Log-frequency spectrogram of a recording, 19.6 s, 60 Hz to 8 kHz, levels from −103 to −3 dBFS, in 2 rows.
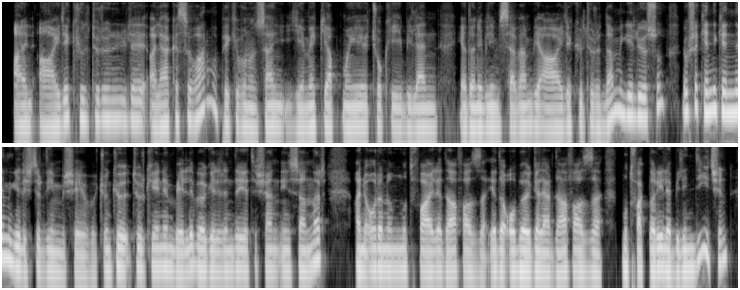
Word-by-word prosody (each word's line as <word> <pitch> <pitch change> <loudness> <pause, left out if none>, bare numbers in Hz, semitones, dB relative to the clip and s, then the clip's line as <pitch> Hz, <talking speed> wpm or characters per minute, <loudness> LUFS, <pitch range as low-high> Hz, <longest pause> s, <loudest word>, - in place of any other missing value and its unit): Ayn 110 0 -1
aile 110 +5 -1
kültürüyle 130 -1 -3
alakası 120 +4 -2
var 160 - 0
mı 215 -10 -6
peki 115 -1 -4
bunun? 105 -2 0
Sen 110 +2 -2 0.2
yemek 105 +1 -3
yapmayı 105 -1 0
çok 105 0 -8
iyi 100 -1 -3
bilen 100 0 -1 0.3
ya 105 0 -2
da 105 -1 +2
ne 100 -1 +2
bileyim 105 -1 +1
seven 105 +2 -1
bir 105 -2 -1
aile 100 +2 -1
kültüründen 110 - -3
mi 180 -3 +2
geliyorsun? 150 +8 0 0.2
Yoksa 175 +5 0
kendi 190 -1 +4
kendine 175 -1 +5
mi 165 -3 +3
geliştirdiğin 110 -3 0
bir - - -5
şey 95 -1 -3
bu? 95 -1 -8
Çünkü 110 +3 0
Türkiye'nin 120 0 0
belli 110 +4 +2
bölgelerinde 110 -1 +1
yetişen 115 0 -2
insanlar, 110 +8 0 0.4
hani, 115 -2 +3
oranın 115 0 +3
mutfağıyla 110 -1 +1
daha 110 0 +3
fazla 105 -3 -2
ya 110 0 +1
da 110 - +4
o 110 0 +3
bölgeler 105 -2 +4
daha 105 +1 +2
fazla 105 -2 0 0.3
mutfaklarıyla 115 -1 +3
bilindiği 115 - +2
için 165 0 -1
110 Hz, 160 wpm, -24 LUFS, 105-120 Hz, 0.4 s, kendine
